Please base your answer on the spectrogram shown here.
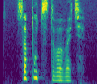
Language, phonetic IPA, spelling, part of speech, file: Russian, [sɐˈput͡stvəvətʲ], сопутствовать, verb, Ru-сопутствовать.ogg
- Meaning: to accompany, to attend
